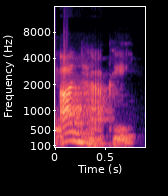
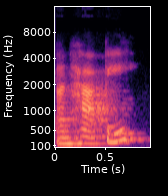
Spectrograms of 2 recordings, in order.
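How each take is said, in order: First: The stress is on the first syllable. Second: The stress is on the second syllable. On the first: The speaker calls it wrong. "You wouldn't say unhappy" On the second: The speaker calls it right. "You say unhappy"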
